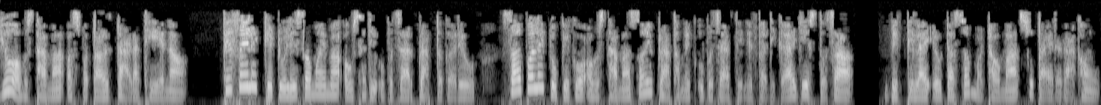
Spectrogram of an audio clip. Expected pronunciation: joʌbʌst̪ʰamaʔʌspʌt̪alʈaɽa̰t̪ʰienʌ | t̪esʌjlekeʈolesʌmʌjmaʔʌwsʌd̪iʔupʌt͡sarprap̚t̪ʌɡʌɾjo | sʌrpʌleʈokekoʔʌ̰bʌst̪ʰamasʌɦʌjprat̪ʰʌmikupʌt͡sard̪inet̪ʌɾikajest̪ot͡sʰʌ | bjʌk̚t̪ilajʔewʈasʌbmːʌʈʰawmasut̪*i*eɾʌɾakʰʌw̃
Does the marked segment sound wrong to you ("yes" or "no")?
yes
